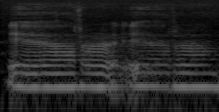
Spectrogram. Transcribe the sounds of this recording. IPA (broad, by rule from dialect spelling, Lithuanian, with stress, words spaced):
ɪr ˈɪr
